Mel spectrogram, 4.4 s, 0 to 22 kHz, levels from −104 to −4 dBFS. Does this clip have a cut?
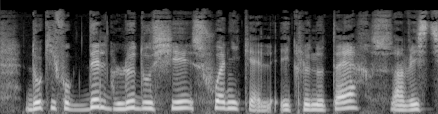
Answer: yes; 1 cut; at 1.1 s

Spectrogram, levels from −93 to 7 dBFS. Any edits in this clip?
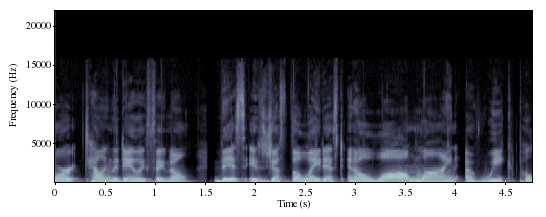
yes; 1 cut; at 1.5 s

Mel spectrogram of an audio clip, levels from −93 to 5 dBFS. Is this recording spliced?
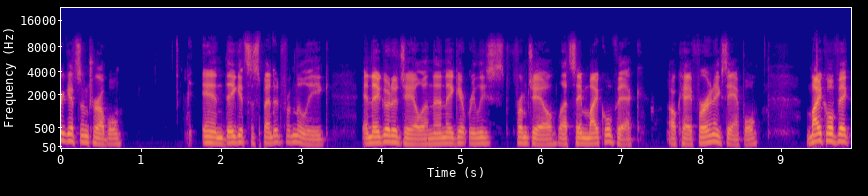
no; 0 cuts

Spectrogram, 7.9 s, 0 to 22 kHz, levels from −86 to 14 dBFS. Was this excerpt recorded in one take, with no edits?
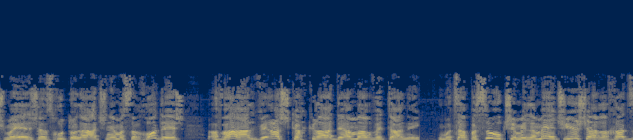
yes; 0 cuts

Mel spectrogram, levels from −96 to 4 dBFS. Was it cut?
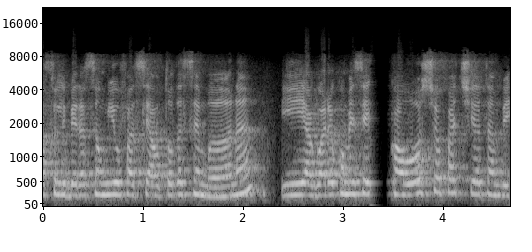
yes; 1 cut; at 2.3 s

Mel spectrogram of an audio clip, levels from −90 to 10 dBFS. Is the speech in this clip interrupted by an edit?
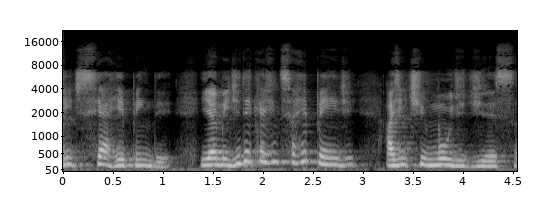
no; 0 cuts

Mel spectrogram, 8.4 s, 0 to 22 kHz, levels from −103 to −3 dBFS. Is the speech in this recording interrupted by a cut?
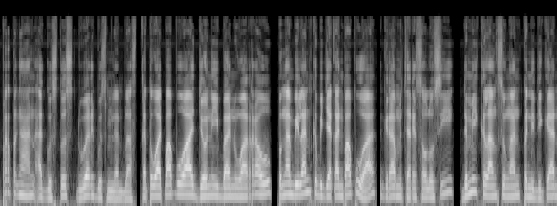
yes; 5 cuts; at 2.0 s, 2.4 s, 4.1 s, 5.2 s, 5.7 s

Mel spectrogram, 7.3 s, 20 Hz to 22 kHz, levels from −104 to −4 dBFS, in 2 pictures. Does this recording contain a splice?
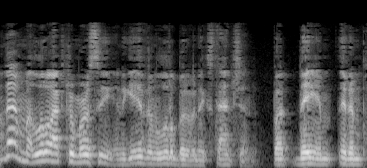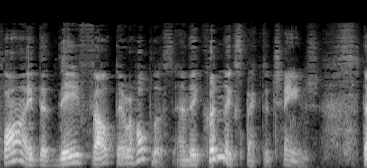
no; 0 cuts

